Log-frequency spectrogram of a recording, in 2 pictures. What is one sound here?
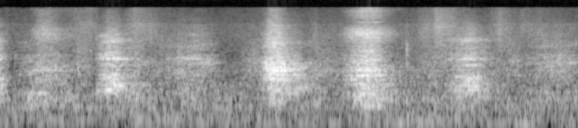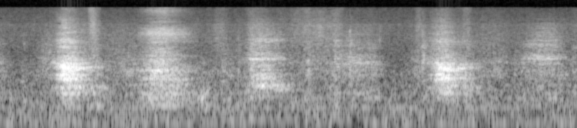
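Sneakers thud and scuff on a carpeted floor in quick steps.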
